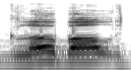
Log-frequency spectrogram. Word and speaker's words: Global: پس Global رو توجه داشته باشید تلفظ درستش Global. پس گلوبال و گلوبال نیست. Global بین G و L صدایی مشاهده نمی کنید. پس Global تلفظ درسته.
